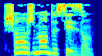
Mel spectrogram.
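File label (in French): "changement de saisons", French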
